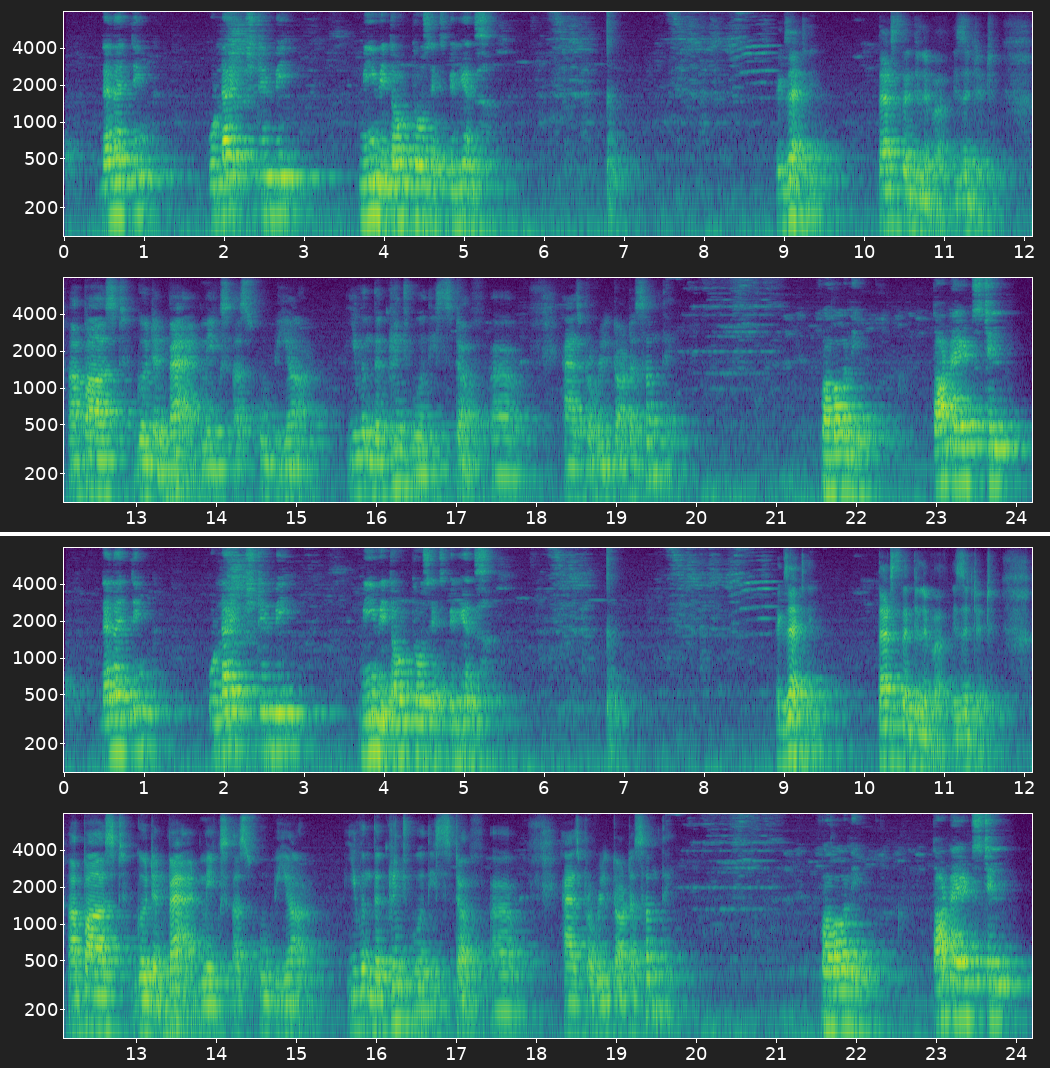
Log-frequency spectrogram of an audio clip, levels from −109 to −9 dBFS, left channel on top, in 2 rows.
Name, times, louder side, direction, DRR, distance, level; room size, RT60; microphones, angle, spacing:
voice 1, 0.4-1.0 1.8-2.8 3.7-5.3 6.1-6.6 7.6-8.9 20.3-20.8 21.5-22.1 23.0-23.8, left 1 dB, 15° right, -3 dB, 1.1 m, -29 dB
voice 2, 8.9-9.4 10.2-11.5 11.8-15.2 15.6-17.8 18.0-19.7, right 2 dB, 70° right, 3 dB, 0.7 m, -32 dB
3.5 x 2.1 x 4.2 m, 0.92 s
head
